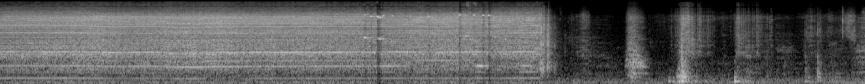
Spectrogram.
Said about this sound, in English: we'll just drill a hole into the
